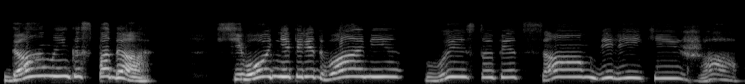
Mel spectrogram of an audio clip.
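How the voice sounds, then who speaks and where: A woman voicing a grand stage announcer who makes slow, drawn-out proclamations. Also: very high-pitched, big pitch swings, a little mellow, no room sound, pitched above the performer's own voice, exaggerated voice. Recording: dull lo-fi online call.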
